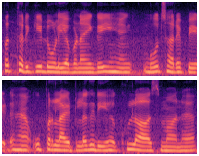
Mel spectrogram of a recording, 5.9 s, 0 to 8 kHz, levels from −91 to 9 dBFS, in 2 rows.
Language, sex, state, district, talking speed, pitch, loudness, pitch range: Hindi, female, Haryana, Jhajjar, 185 wpm, 180 Hz, -14 LUFS, 170-190 Hz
